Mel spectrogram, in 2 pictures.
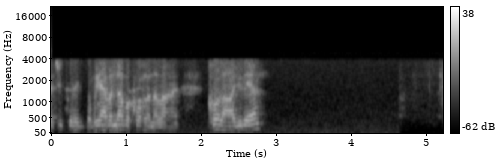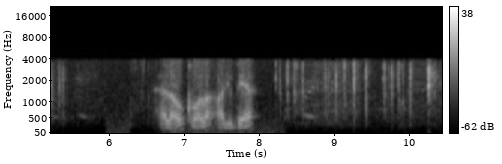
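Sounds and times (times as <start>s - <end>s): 
speech: 0.0s - 2.9s, 6.6s - 8.0s
typing on a computer keyboard: 5.1s - 5.5s, 8.2s - 10.4s.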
